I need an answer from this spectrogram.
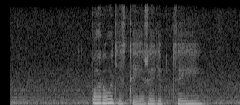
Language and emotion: Russian, sad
